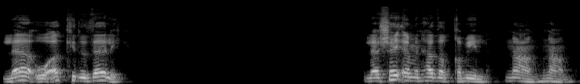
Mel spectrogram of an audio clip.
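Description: A man voicing a flustered, eager young husband in a read-aloud novel, with quick, questioning delivery. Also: on the high side, close to an everyday voice. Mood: agitated. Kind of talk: audiobook character reading.

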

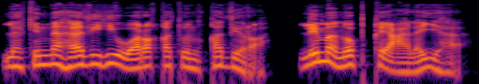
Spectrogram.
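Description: A man's voice: medium pitch, expressive, moderate pace, no echo, clean studio sound, voice pushed up, close to an everyday voice. A man voicing a timid, frightened young maidservant in a storybook reading, pleading and fearful.

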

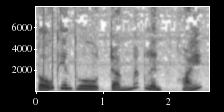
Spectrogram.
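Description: Narrating a story for radio, a woman speaks steadily and with measure, her very dark, mellow tone edged with huskiness and set somewhat higher than typical for women. She is recorded close, with no room sound.

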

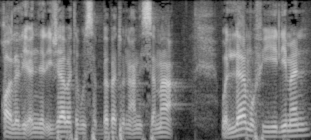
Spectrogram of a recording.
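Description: Deep, gravelly man reading a text. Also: a little mellow. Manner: reads formally, with a measured cadence. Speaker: student reading the text aloud. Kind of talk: formal reading aloud.

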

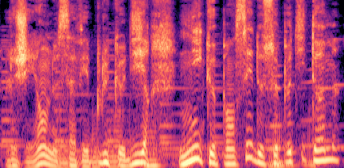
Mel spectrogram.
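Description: A man narrating a children's fairy tale in an expressive, animated way. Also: medium pitch, moderate pace. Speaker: storyteller. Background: music.

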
